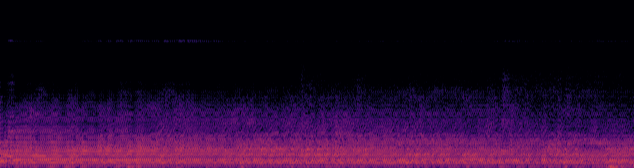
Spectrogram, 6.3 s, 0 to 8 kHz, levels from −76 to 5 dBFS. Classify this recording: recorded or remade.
remade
